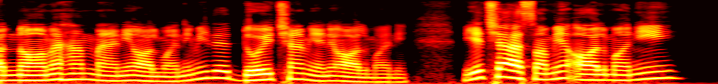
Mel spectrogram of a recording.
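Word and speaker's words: Deutsch: اگر ای و یو پشت سر هم اومدن صدای اوی میره توی آلمانی. برای همین ما اینو این کلمه دویچ رو ولشه دویچ نامن دوی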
